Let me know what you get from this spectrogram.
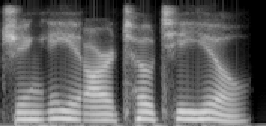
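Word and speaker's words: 今日头条: name means today's headlines in Chinese and is pronounced Jing er Tokyo aggregates content from various sources and looks much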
